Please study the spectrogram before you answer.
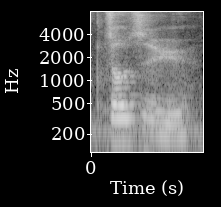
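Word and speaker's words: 周子瑜: You should know how to pronounce her name. Zhou Ziyu.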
